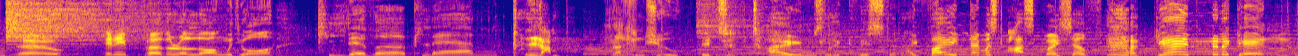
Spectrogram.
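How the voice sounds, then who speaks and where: A man voicing a pompous, scheming, short-tempered reptilian villain king in an animated cartoon, with a bombastic, imperious, exasperated delivery. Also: high-pitched, full character voice. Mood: weary sarcasm. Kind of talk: theatrical animated cartoon acting. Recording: cartoon soundtrack with loud music behind.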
